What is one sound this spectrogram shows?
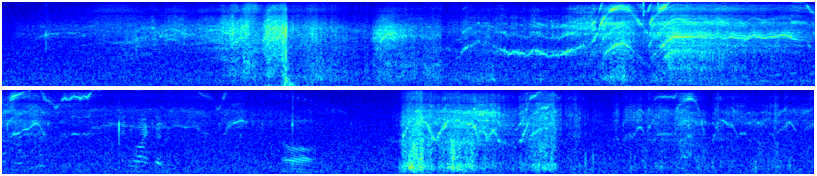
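An electric motor of a toy car whines, rising and falling in pitch as it speeds over snow.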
